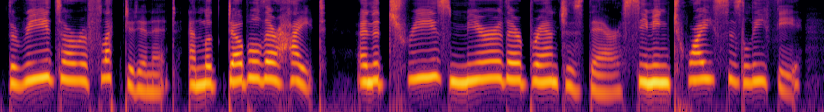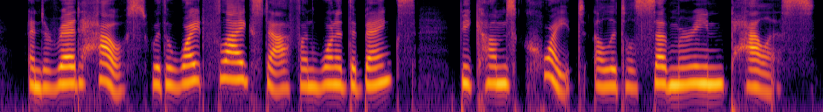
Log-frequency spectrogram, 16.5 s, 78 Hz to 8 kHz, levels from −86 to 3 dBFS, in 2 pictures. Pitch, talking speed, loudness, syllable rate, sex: 255 Hz, 150 wpm, -17 LUFS, 4.3 syllables/s, female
